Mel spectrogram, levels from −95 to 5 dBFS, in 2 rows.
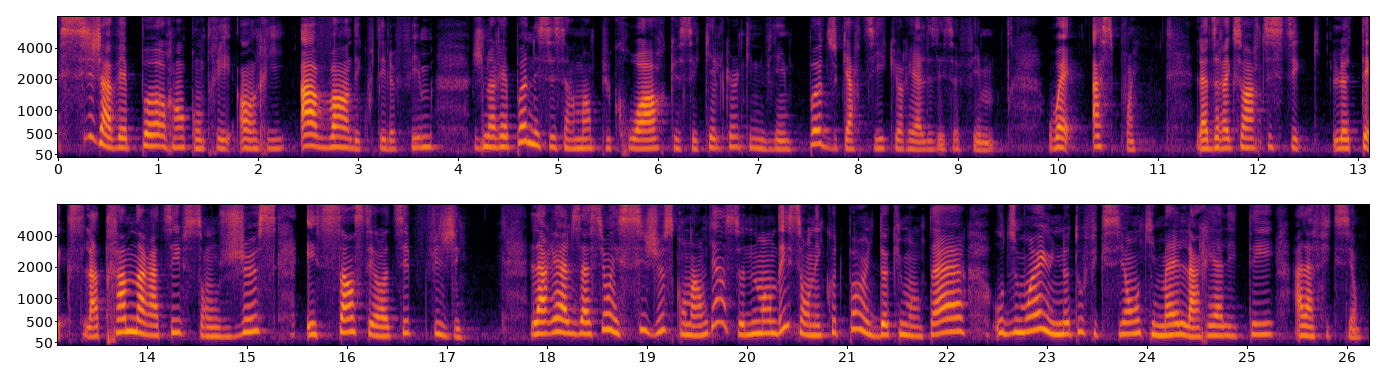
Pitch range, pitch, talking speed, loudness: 195-250 Hz, 215 Hz, 175 wpm, -22 LUFS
